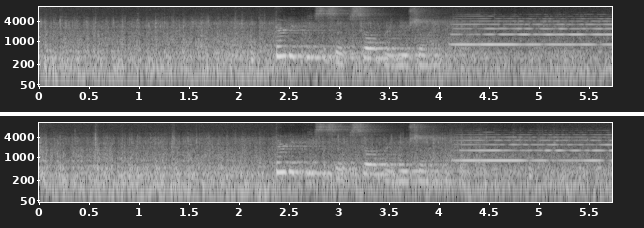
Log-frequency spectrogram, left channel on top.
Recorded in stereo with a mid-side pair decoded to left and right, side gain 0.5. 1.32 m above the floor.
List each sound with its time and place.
2.4 s a woman speaking: 20° left, 0.8 m
4.1 s a trumpet: 55° left, 3 m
